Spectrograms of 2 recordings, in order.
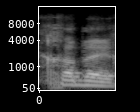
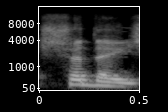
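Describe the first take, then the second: First: It starts with a guttural kh sound, Nangarhari style. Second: It starts with a soft sh sound, Helmand style.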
